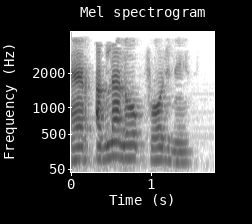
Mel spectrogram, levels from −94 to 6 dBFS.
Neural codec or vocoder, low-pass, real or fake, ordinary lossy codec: none; 3.6 kHz; real; MP3, 24 kbps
